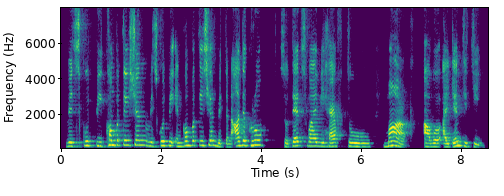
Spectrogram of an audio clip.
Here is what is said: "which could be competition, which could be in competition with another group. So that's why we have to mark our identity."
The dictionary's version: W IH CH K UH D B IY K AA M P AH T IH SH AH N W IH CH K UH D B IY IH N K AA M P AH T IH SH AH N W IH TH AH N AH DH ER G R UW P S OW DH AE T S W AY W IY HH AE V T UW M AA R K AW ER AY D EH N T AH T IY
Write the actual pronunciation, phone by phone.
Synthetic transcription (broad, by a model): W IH CH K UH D B IY K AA M P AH T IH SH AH N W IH CH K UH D B IY IH N K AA M P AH T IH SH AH N W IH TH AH N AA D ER G R UW P S OW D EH T S W AY W IY HH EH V T UW M AA R K AW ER AY D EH N T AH T IY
